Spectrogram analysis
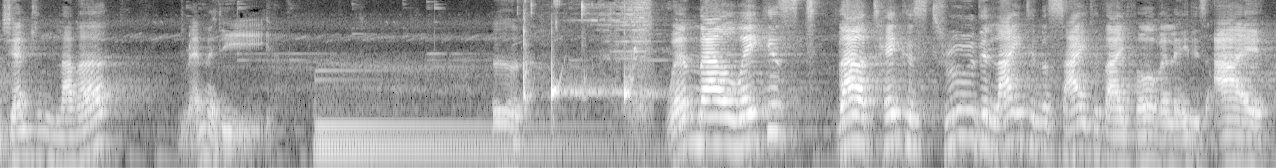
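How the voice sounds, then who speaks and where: A cackling forest sprite, teasing and gleeful in Shakespearean verse. The voice is high and bright, drawing words out slowly. It sounds roomy and set back from the mic. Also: male voice, full character voice. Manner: sing-song, cackling, teasing. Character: mischievous male forest sprite, taunting and gleeful. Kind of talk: Shakespearean audio drama. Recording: roomy, distant, faint noise.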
